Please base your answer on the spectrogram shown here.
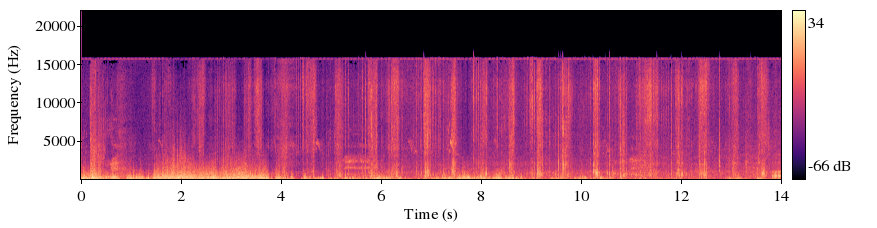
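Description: Gusty wind blows outdoors near a windmill tower, a continuous broadband rushing that buffets the microphone loudly with uneven surges and crackling handling noise throughout.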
